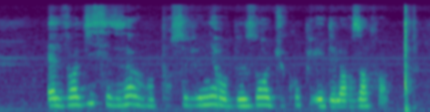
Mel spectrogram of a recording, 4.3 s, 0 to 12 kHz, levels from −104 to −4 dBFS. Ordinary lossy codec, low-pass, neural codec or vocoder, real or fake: Opus, 64 kbps; 9.9 kHz; none; real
